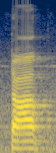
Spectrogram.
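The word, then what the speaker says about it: talk: वॉक, Fock, इसे क्या पढ़ेंगे, फॉक, टॉक, वॉक, ठीक है। तो एल आपका क्या हो जाएगा, यहाँ पे साइलेंट हो जाएगा।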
